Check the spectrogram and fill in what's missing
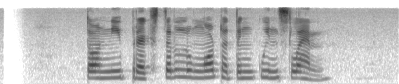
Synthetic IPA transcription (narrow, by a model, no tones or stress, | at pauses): t̪ɔnib̥ɾɛkst̪ənluŋɔɖ̥ä̤t̪əŋkwinslɛn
